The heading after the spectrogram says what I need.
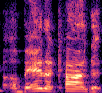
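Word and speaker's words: Abanikanda: Abanaconda, 20 touchdown guy.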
